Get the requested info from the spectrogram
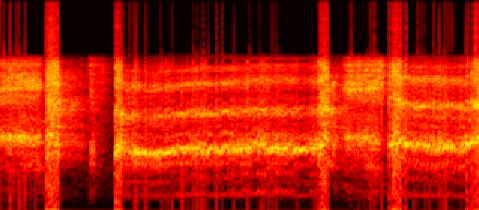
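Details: A miniature pinscher growling ferociously: a sustained, gritty, level rumble with harmonic bands, cut by a few loud sharp cracks and one short break early on.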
